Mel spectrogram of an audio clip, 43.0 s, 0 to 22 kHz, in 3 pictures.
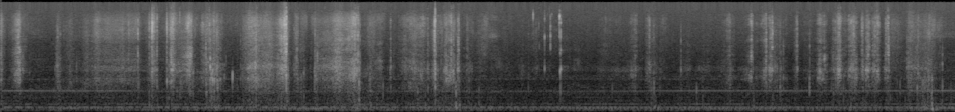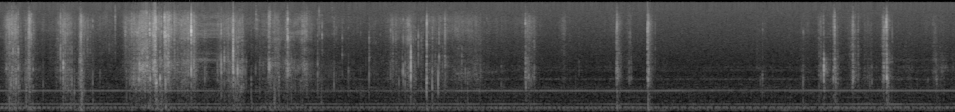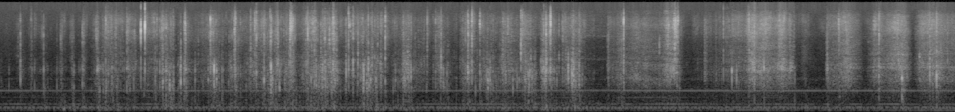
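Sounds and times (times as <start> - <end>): low hum: 0.0 - 42.9
gloved hands crinkling: 0.1 - 7.2, 11.0 - 22.4, 28.3 - 42.9.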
